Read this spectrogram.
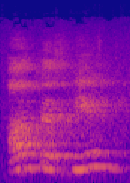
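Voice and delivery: slow, solemn reading of the verse; scripture reading. Acted. Preacher reading Philippians to the congregation, slow and solemn. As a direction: read the apostle's words with weight.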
